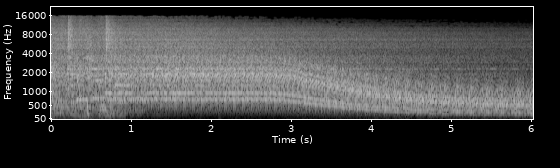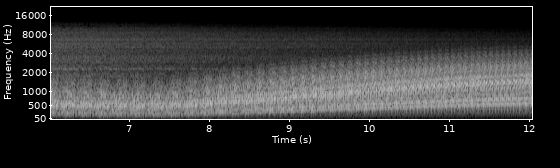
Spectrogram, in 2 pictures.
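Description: House music whose drum beat drops out about a second in, leaving a sustained synthesizer chord that glides down in pitch, then back up again and holds.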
